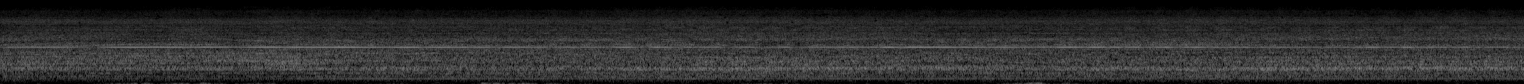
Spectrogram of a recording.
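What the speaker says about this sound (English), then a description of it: "let Joe use the air dryer" An air dryer blows steadily to dry wet paint on a small bowl, a constant close whoosh with a faint steady hum, running unbroken and alone without any talk.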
